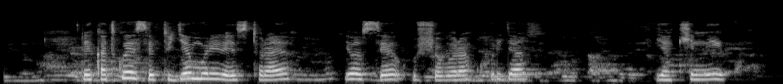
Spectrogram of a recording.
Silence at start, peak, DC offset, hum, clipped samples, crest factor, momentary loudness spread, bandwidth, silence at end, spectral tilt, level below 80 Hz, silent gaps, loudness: 0.05 s; -2 dBFS; under 0.1%; none; under 0.1%; 16 dB; 20 LU; 8.2 kHz; 0.45 s; -4.5 dB/octave; -62 dBFS; none; -17 LUFS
